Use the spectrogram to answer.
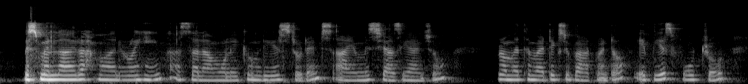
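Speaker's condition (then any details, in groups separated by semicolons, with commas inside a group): No condition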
